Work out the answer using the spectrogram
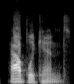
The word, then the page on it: applicant: American English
